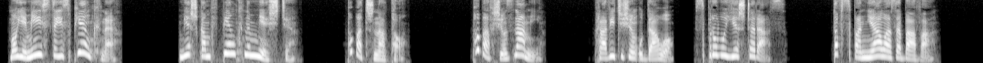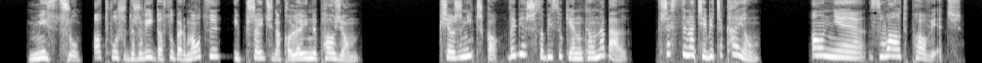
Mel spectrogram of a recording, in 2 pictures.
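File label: Polish female children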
